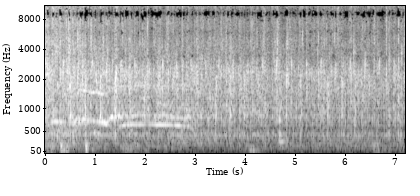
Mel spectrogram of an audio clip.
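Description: A large school audience applauds loudly and steadily for a teacher who led the cello and violin playing this term, with cheers and whistles rising above the clapping, which carries on at a constant level throughout.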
